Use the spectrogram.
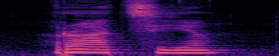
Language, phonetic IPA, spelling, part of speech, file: Ukrainian, [ˈrat͡sʲijɐ], рація, noun, Uk-рація.ogg
- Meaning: 1. reason, ground, cause, motive 2. salutatory, speech of greeting 3. walkie-talkie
